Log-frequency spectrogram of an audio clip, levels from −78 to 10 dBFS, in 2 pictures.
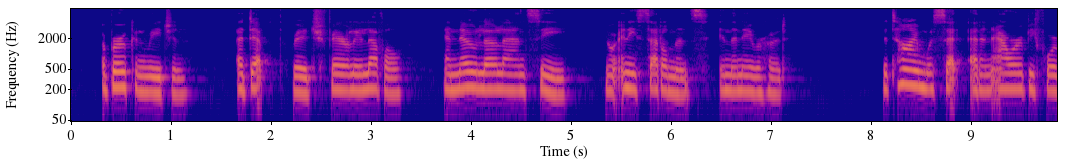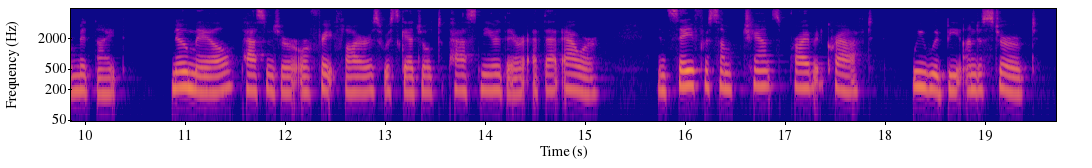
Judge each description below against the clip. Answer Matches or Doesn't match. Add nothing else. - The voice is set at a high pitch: Matches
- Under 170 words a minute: Matches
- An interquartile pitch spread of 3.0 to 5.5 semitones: Doesn't match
